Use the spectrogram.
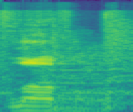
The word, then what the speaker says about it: Louisville: Going back to the Louisville thing, watching OVW on, and actually locally they pronounce it Louisville. Louisville.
